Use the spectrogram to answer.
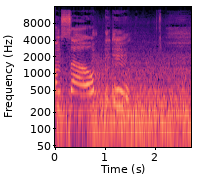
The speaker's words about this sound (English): I'm driving right now, so you're gonna hear a little wind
